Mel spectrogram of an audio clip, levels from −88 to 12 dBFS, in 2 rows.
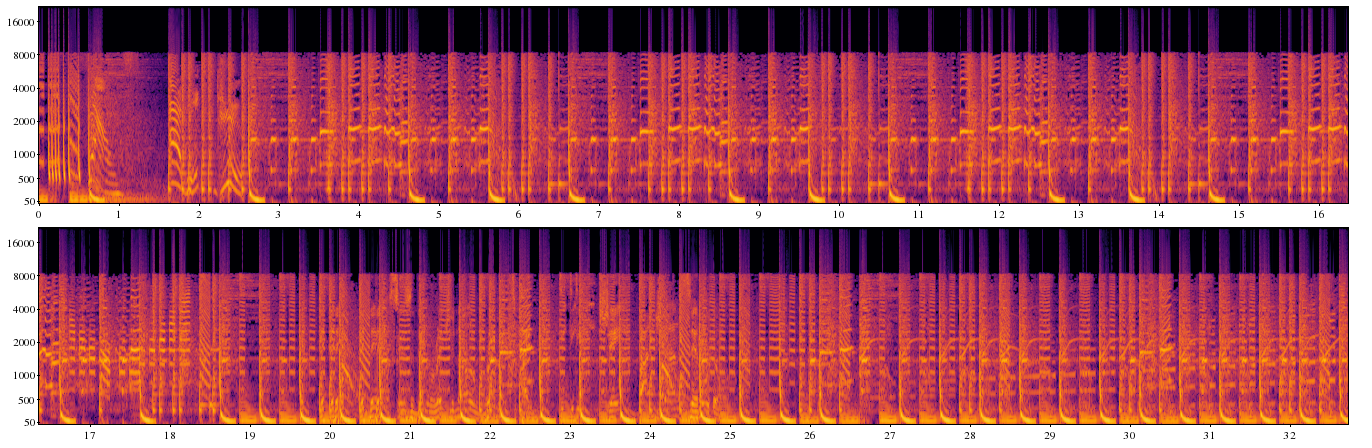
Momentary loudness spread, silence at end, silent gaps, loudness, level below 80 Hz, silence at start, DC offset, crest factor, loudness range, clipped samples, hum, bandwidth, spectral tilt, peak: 4 LU; 0 s; none; -8 LUFS; -14 dBFS; 0 s; under 0.1%; 8 dB; 2 LU; 2%; none; 13.5 kHz; -4 dB/octave; 0 dBFS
